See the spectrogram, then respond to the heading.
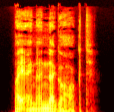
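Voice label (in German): "beieinandergehockt", German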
